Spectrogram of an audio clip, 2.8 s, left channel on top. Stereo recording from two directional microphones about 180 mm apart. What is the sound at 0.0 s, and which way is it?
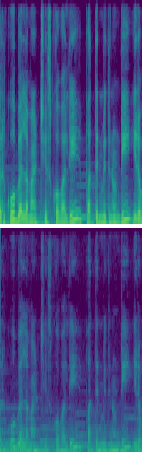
A woman's voice, 50° left (ahead or behind).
